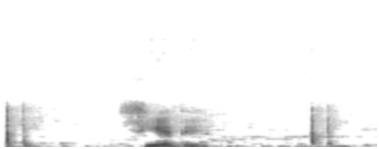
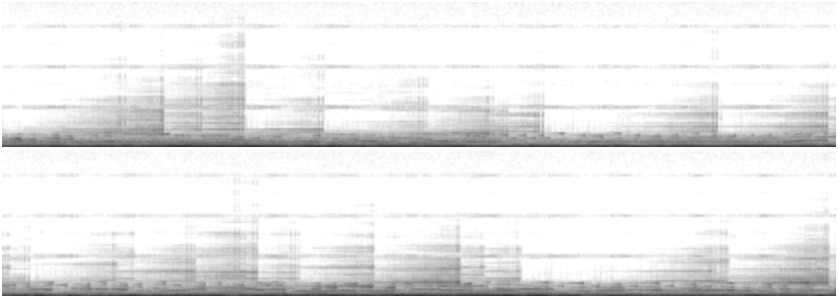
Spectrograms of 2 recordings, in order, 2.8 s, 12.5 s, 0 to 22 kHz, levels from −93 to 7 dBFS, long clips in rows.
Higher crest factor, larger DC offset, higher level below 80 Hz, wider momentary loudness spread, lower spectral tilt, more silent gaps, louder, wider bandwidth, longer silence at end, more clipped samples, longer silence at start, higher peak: first, 22 dB vs 14 dB; neither; second, -84 dBFS vs -24 dBFS; first, 23 LU vs 7 LU; second, -5 dB/octave vs -10.5 dB/octave; neither; second, -32 LUFS vs -21 LUFS; first, 7 kHz vs 5 kHz; first, 0.25 s vs 0 s; neither; about the same, 0.05 s vs 0 s; second, -12 dBFS vs -4 dBFS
